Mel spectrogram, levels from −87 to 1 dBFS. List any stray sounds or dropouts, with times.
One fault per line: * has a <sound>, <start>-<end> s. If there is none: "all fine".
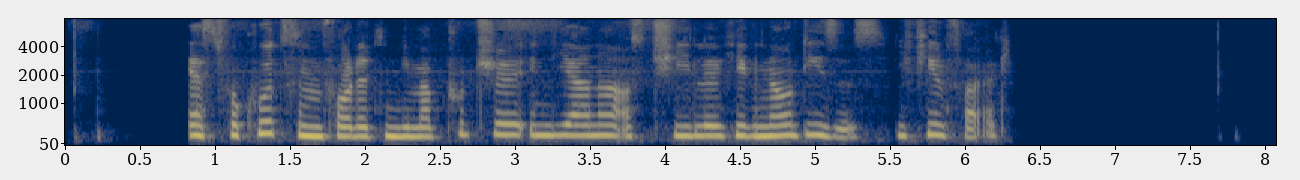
all fine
